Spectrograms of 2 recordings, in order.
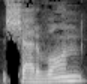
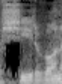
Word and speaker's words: شروان: شروان که تلفظ شروان یا شیروان هم گفته شده، شهری در قفقاز جنوبی و از قدیمی ترین دوران باستانی جز سرزمین های ایران بوده.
